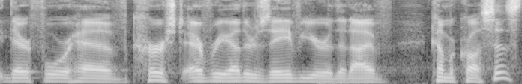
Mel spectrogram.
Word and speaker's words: Xavier: pronouncing Worthy's name wrong I go really really hard on the X and it's just Xavier it's not X Xavier but I had a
